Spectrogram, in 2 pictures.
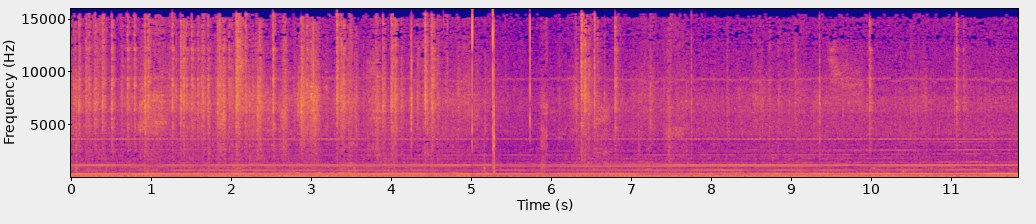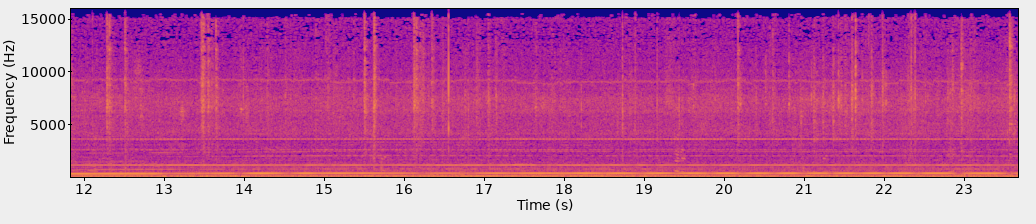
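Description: Wheels rumble over a runway.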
